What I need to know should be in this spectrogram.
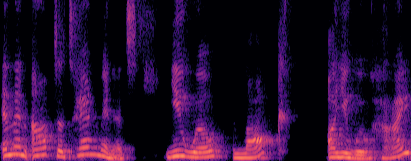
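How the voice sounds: A woman speaks at a fairly slow pace with lively intonation and a slightly mellow tone.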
